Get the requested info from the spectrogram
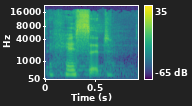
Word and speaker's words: hesed: The Hebrew word for mercy is hesed, H-E-S-E-D. Not sure I'm pronouncing it correctly, but hesed.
